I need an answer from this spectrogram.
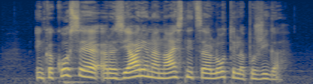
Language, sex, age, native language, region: Slovenian, female, 18-29, Slovenian, Drava region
